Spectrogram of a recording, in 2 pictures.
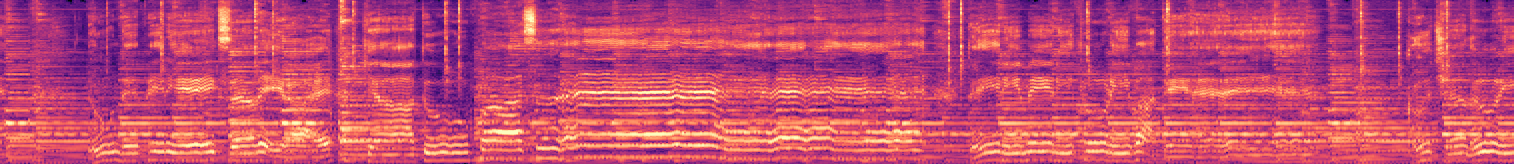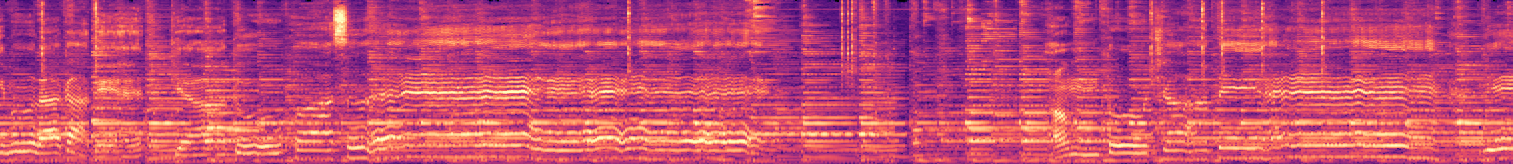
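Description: A man singing a Hindi song while strumming an acoustic guitar.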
